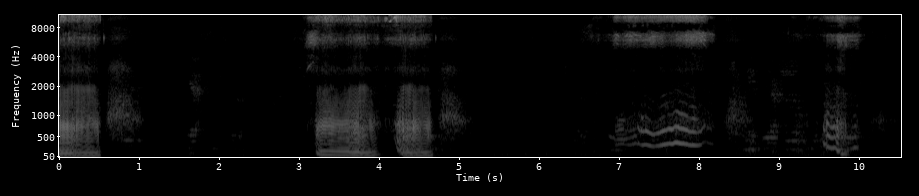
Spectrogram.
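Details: A dog sleeping deeply after a big meal, snoring: irregular low snoring breaths with soft whines and snuffles between them in a quiet room.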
